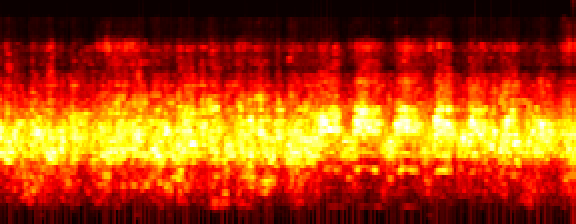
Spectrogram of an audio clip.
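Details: Caged ducks giving loud, dense quacking calls, many birds overlapping in a continuous harsh chorus with no pauses.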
